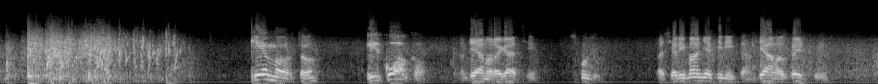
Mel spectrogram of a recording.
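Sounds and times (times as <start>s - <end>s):
body lowered into the sea at a burial splashing: 0.3s - 2.0s
water sloshing and churning: 0.3s - 2.0s
speech: 2.6s - 8.4s.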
